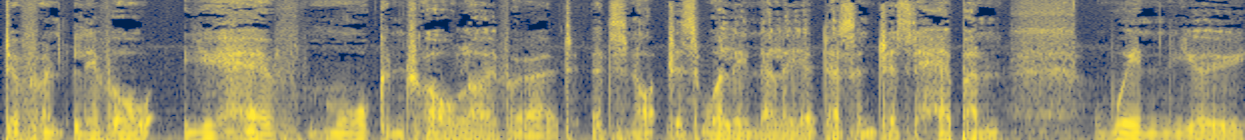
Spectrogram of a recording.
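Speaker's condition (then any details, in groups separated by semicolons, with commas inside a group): Tracheostomy and scarred vocal cord, laryngeal cysts, surgical vocal cord scarring; breathes through tracheostomy tube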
